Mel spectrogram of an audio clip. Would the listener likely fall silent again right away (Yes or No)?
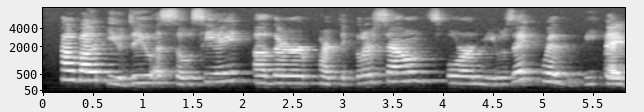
No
